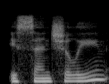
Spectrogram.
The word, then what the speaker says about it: essentially: Uh the word essentially is pronounced as essentially uh with the emphasis on the second syllable.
